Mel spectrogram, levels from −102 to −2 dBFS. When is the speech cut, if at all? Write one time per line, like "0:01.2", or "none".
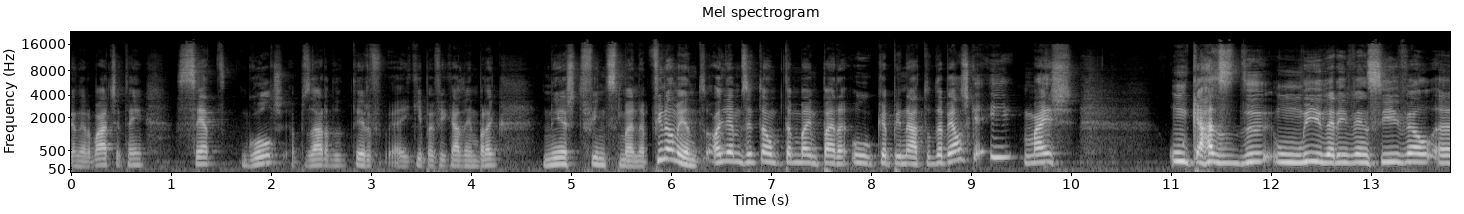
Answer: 0:05.8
